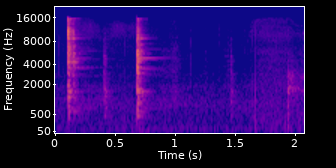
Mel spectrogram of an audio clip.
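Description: A few sharp metal clicks from a 13 mm socket wrench loosening the nuts on an Alaska chainsaw mill's bar clamp. Two loud clicks come about half a second apart near the start, followed by fainter ones.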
